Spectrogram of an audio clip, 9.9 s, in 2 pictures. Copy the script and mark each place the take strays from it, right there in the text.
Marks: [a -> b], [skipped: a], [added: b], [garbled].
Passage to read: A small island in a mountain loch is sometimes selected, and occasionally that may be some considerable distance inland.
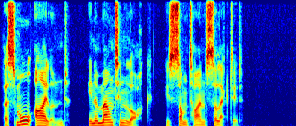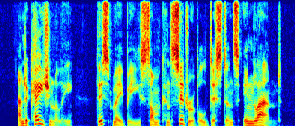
A small island in a mountain loch is sometimes selected, and occasionally [that -> this] may be some considerable distance inland.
